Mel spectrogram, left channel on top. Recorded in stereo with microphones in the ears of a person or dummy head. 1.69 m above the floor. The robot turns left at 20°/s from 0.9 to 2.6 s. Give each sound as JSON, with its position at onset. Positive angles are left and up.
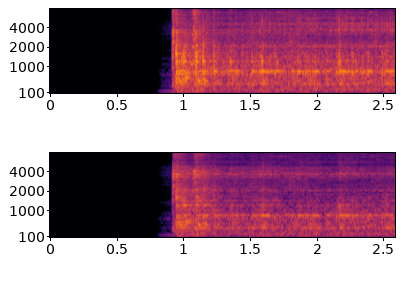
{"t": 0.9, "sound": "a drill", "azimuth_deg": 125, "distance_m": 0.5}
